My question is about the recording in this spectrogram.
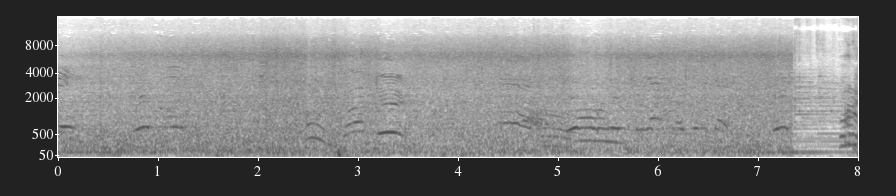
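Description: River rapids rushing steadily, with shouting voices over the water noise. The water sound cuts off suddenly near the end.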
